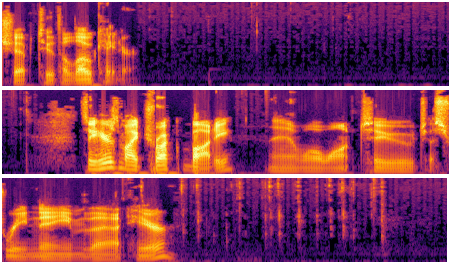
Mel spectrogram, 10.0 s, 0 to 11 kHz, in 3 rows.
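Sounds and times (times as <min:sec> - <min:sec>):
computer keyboard typing: 0:08.0 - 0:09.7.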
